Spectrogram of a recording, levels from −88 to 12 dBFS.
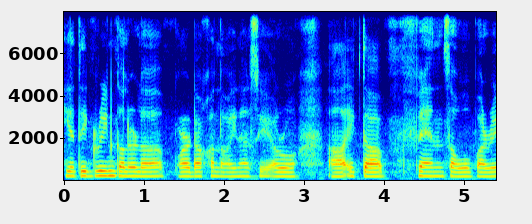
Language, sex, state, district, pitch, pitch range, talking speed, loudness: Nagamese, female, Nagaland, Dimapur, 205 Hz, 195-210 Hz, 155 wpm, -19 LUFS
